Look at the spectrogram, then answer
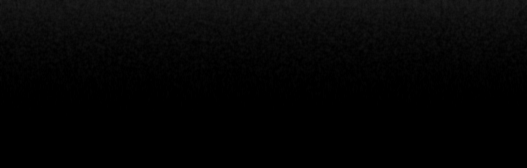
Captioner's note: none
